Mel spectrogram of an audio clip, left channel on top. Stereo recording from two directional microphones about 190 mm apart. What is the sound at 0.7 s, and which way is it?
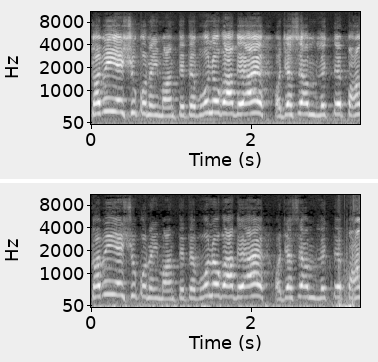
Speech, 45° left (ahead or behind).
